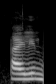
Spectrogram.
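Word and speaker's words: ptyalin: सा अमाइज बोले या आप टाइलिन बोल सकते हैं इसको कौन सा अमाइज या टाइलिन आप बोलो मैम इसको पी को क्यों इंक्लूड नहीं करें ये साइलेंट है इसमें ठीक है आपको भी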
